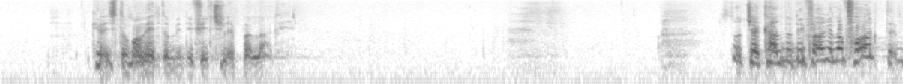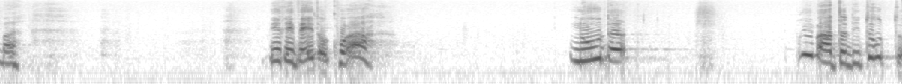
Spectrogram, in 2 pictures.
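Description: An elderly woman speaks slowly and sadly, close by, in short bursts with pauses.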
